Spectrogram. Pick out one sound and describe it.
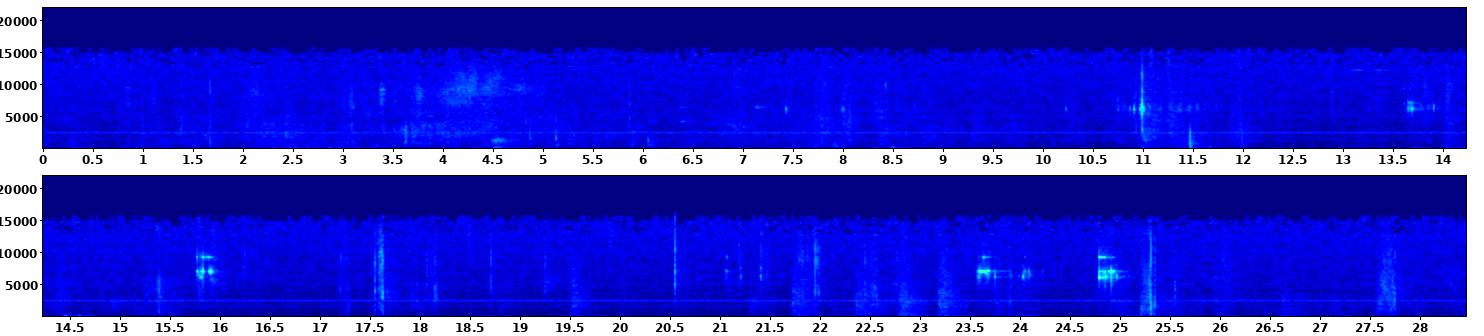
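People shuffle and step softly across a wooden floor in a large echoing hall.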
